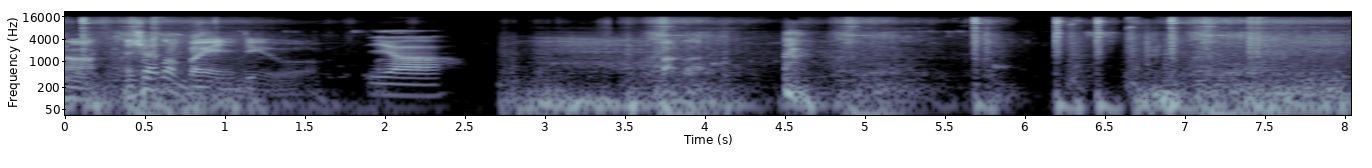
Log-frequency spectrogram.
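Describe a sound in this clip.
Game fighters clash with quick hits and whooshing attacks.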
